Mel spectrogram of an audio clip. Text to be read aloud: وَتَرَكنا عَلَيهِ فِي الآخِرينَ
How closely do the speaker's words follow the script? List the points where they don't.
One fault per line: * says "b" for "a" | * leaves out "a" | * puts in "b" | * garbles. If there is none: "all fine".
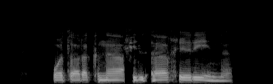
* leaves out "عَلَيهِ"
